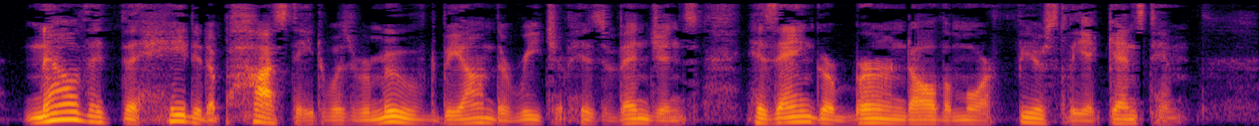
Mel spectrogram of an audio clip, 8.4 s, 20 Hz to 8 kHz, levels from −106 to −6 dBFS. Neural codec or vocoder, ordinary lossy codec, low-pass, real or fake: none; MP3, 32 kbps; 7.2 kHz; real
